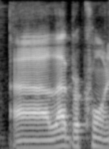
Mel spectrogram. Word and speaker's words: Labricorn: Labricorn is how I pronounce it, but I'm good as long as I get noticed.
